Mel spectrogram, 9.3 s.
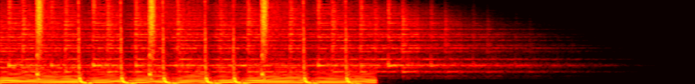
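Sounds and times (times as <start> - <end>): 
boosted bass: 0.0 - 5.0.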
